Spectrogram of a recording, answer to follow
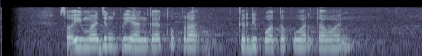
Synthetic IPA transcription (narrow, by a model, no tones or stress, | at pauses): sɔimad͡ʒɨŋpɾiankakɔpɾakɨrdipɔt̪ɔkuwart̪awan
